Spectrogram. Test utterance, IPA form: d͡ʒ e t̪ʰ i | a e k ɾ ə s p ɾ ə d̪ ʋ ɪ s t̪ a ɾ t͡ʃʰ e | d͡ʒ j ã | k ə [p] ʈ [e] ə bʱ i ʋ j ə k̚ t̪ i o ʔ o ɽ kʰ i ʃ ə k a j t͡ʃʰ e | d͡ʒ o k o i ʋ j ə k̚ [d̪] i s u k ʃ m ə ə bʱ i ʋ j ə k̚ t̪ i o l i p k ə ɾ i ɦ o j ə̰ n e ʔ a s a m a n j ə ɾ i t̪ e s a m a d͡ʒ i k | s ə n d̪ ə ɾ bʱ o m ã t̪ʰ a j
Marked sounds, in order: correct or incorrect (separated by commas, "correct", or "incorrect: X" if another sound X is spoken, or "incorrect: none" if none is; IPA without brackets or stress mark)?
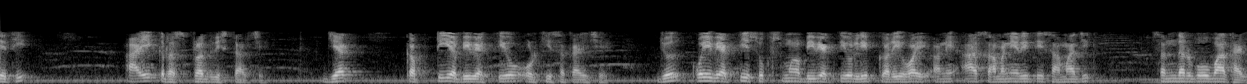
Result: correct, incorrect: i, incorrect: t̪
